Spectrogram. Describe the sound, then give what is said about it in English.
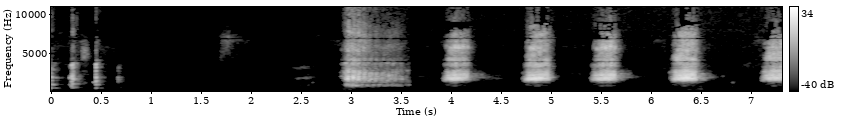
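A duck quacks repeatedly: one longer raspy call, then five short, evenly spaced nasal quacks, loud, after a few quick clicks and a brief silence. “Okay, we got our duck back. That's a duck.”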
